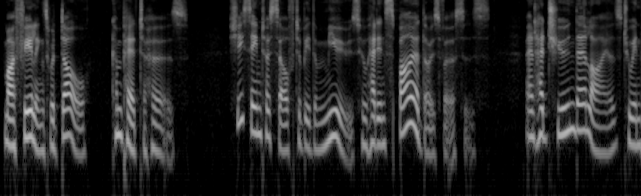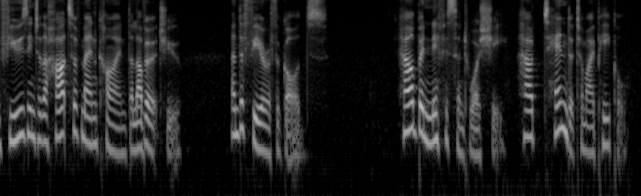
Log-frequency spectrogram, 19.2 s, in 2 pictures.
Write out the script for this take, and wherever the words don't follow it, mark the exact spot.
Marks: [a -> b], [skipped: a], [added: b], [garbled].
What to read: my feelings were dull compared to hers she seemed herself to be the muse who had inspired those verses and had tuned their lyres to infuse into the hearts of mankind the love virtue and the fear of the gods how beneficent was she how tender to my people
my feelings were dull compared to hers she seemed herself to be the muse who had inspired those verses and had tuned their lyres to infuse into the hearts of mankind the love virtue and the fear of the gods how beneficent was she how tender to my people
